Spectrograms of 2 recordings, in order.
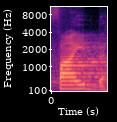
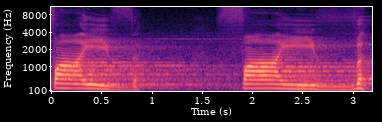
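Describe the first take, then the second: First: Learner's faulty "ফাইভ", closed-lip ending; mistaken attempt. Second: "ফাইভ" very drawn out, ending on a buzzed v; slow teacher's model of "ফাইভ", lips not meeting; clear f and v. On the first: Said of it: "ধরেন এরকম বলছে". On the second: Shown as a demonstration. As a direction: stretch "ফাইভ", teeth on lip for f and v. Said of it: "ফও আছে, ভও আছে".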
